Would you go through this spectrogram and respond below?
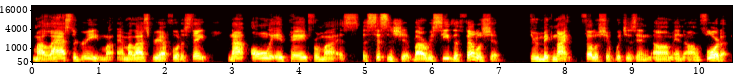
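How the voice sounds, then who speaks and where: American man, halting interview talk. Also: on the low side. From Miami, United States. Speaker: guest, trombone professor. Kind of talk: conversational interview.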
